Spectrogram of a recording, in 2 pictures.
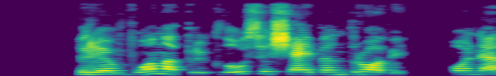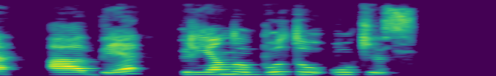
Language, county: Lithuanian, Vilnius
